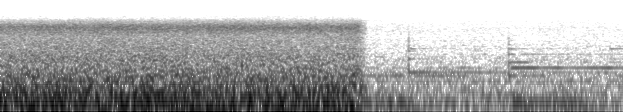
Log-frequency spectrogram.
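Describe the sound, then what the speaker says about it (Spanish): A loud, steady roar of a waterfall's rushing water, heard while kayaking, fills the first two seconds, then drops abruptly to a much quieter background with faint tonal sounds. "Estoy haciendo kayak en la cascada."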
